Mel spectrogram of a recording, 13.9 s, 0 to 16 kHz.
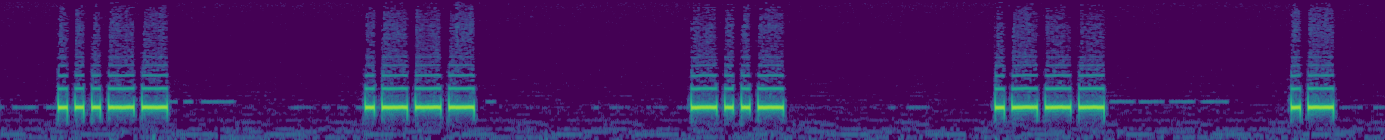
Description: Morse code, heard as a keyed tone, about 14 wpm, spaced as for 4 wpm, 770 Hz. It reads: 3JXJA
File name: Onlinelehrgang / morsen / DJ4UF Morsen13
